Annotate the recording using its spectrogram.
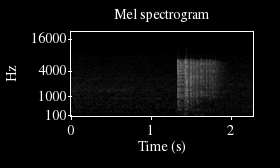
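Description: A die roll for 1d4 damage: one short rattle of the die tumbling. It starts sharply about a second and a half in and dies away within about half a second.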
